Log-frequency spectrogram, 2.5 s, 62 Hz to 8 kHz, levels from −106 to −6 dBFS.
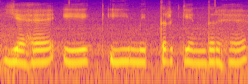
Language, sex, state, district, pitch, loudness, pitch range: Hindi, female, Rajasthan, Bikaner, 230 Hz, -17 LUFS, 225-235 Hz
